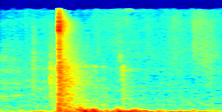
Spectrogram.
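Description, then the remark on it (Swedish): A refrigerator door pulls open with one sharp, bright thump, followed by a softer knock and a faint rattle, as someone goes to the fridge to look while baking buns. No one speaks. “Så går vi till kylskåpet och tittar.”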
